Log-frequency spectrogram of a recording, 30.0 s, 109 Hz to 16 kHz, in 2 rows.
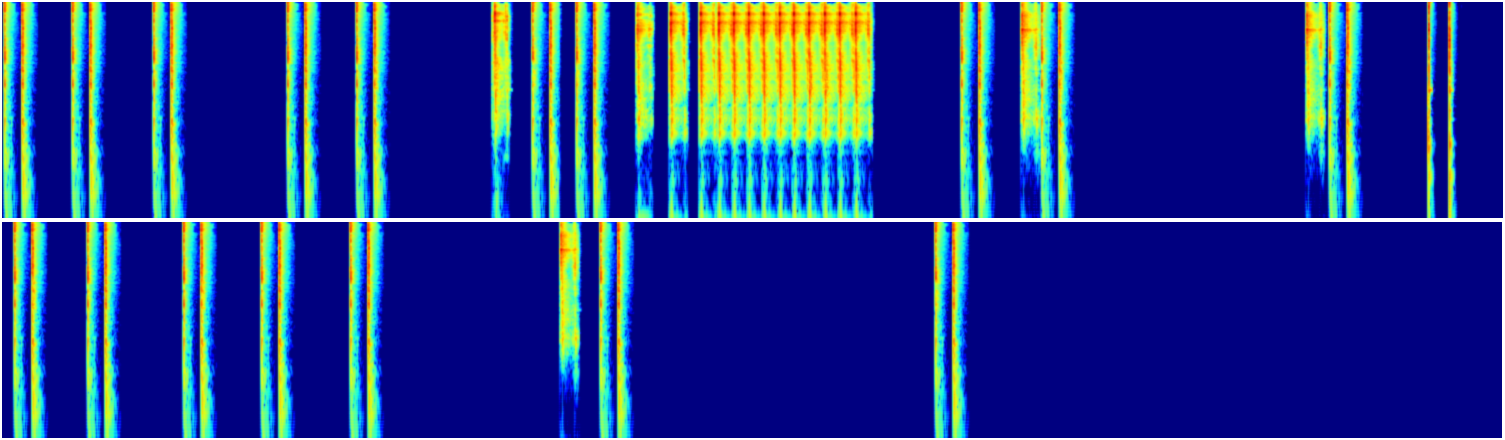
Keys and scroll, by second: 4.7 v, 6.4 ctrl+[.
